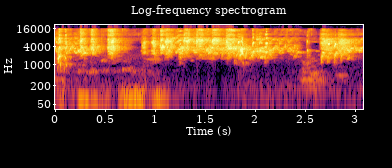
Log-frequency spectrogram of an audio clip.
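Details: Sunbathing budgerigars in a short burst of busy, high twittering and scratchy chirps, broken by a brief pause and low knocks.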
